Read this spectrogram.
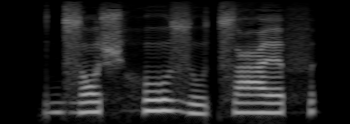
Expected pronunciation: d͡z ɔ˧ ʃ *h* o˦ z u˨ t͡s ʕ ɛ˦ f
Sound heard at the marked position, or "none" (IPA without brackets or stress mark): h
